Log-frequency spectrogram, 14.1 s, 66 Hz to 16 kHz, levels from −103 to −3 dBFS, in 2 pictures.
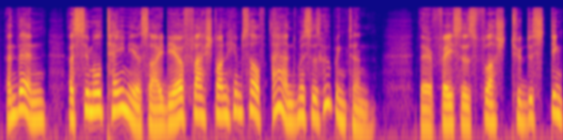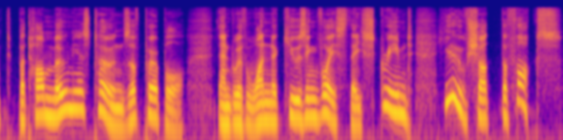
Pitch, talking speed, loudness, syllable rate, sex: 160 Hz, 135 wpm, -18 LUFS, 4.4 syllables/s, male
